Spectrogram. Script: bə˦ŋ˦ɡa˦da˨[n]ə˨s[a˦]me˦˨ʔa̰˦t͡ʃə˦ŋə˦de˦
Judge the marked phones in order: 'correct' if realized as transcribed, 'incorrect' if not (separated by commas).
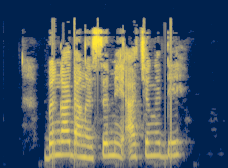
incorrect, incorrect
